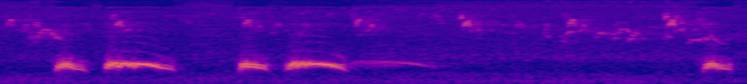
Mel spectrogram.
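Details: Spotted dove decoy for bird trapping giving two coo pairs, short then longer falling note, the second trailing into a soft fading tail, then a lone short coo after a pause; distant small birds chirp.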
